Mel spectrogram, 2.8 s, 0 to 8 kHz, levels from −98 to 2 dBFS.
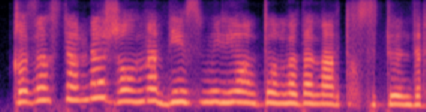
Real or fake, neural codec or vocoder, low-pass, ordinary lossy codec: fake; codec, 16 kHz, 1 kbps, FreqCodec, smaller model; none; none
